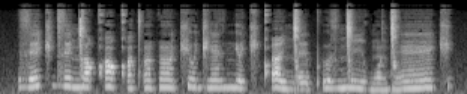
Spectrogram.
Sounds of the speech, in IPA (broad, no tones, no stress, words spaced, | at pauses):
zet͡ʃd͡zeŋ͡ǀɯ qʼə̃qʼə̃tʼə̃t̪ə̃ː t͡ʃɯd͡ʒẽznʲət͡ʃ qʼiŋ͡ǀe pʼɯzŋ͡ǀiɡʷə̃ ɡ͡ǀẽːt͡ʃ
